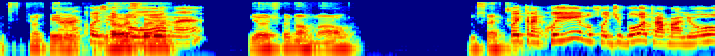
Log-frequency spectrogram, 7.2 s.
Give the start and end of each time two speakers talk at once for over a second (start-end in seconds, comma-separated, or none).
0.6-1.8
